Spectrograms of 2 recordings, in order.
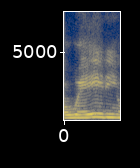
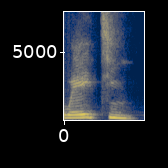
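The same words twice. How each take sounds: First: "waiting" said as "wei-rin", T tapped. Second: "waiting" said as "wei-tin", T fully sounded; clear T. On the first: Teacher lets students choose, "waiting" with tapped T. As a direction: soften the T in "waiting" to a tap. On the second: Teacher lets students choose, "waiting" with clear T. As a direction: hit a true T in "waiting". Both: Shown as a demonstration. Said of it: "do jeito que você quiser falar".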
